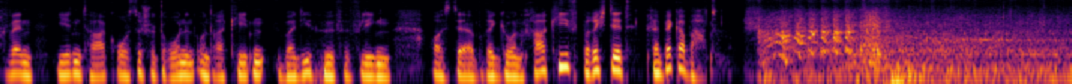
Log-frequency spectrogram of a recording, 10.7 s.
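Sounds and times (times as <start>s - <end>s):
speech: 0.0s - 7.8s
milk tanker truck driving off farm in the Kharkiv region: 7.5s - 10.7s.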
